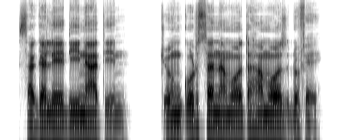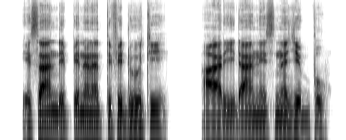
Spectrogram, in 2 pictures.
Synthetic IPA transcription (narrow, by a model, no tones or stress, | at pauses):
sɐɡɐle̞ːd̪iːnaːt̪iːn | t͡ʃʼʊŋkʼʊɾsɐnɐmo̞ːt̪ɐɦɐmo̞ːs̬ᶑʊfɛ | ʔɪsaːnᶑɪpʼːɪnɐnɐt̪ːɪfɪd̪uːt̪ɪ | ʔaːɾiːᶑaːnɪsnɐd͡ʒɪbːʊ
